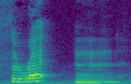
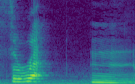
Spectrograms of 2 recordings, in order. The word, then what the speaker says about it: threaten: Threaten, threaten. My tongue is stopped at the top of my mouth. I didn't say threaten.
